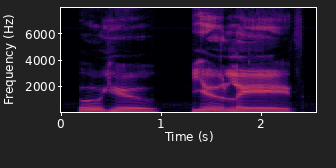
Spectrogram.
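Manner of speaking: simple-minded, dumb brute voice. Narrating to the listener, the speaker voices Ojo's reply in a dumb brute voice. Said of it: "I should give him more of a dumb brute voice".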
